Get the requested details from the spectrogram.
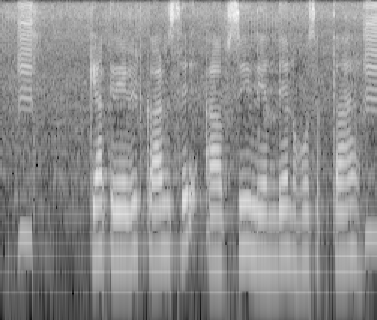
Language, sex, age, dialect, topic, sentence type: Hindi, female, 31-35, Marwari Dhudhari, banking, question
